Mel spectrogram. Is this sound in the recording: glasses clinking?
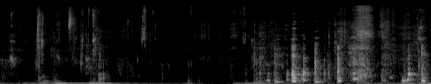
no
